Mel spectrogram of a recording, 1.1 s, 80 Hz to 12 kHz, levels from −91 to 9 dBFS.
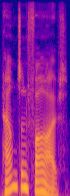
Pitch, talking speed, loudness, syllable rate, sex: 140 Hz, 170 wpm, -15 LUFS, 3.9 syllables/s, male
